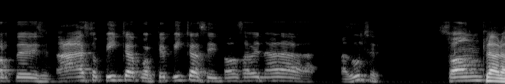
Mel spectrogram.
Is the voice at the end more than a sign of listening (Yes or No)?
Yes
